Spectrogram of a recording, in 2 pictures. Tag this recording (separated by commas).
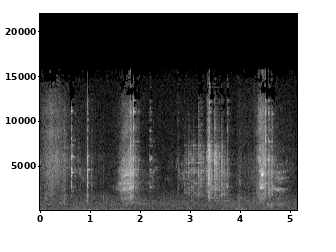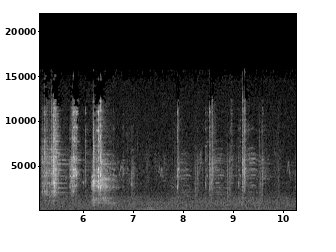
outside, rural or natural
